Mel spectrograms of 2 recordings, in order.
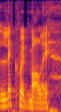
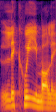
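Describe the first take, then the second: First: The first word ends with a d sound. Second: The first word ends without a d sound. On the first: The speaker calls it wrong. "I've been calling it liquid Molly, but it's not" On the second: The speaker calls it right. "It's liqui Molly, isn't it?"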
